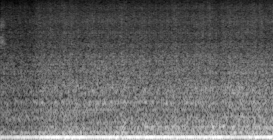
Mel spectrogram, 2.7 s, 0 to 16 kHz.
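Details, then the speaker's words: 1966 Kaiser Jeep CJ5 3.7L 225 odd-fire V6, warm, after swapping Rochester 2GC for new Carter BBD 8308 out of box, idle jets 1.5 turns out, low-pressure electric pump at 2.44: deep steady idle, no misses, hunting or surging. "fantastic i mean this is basically straight out of the box"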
